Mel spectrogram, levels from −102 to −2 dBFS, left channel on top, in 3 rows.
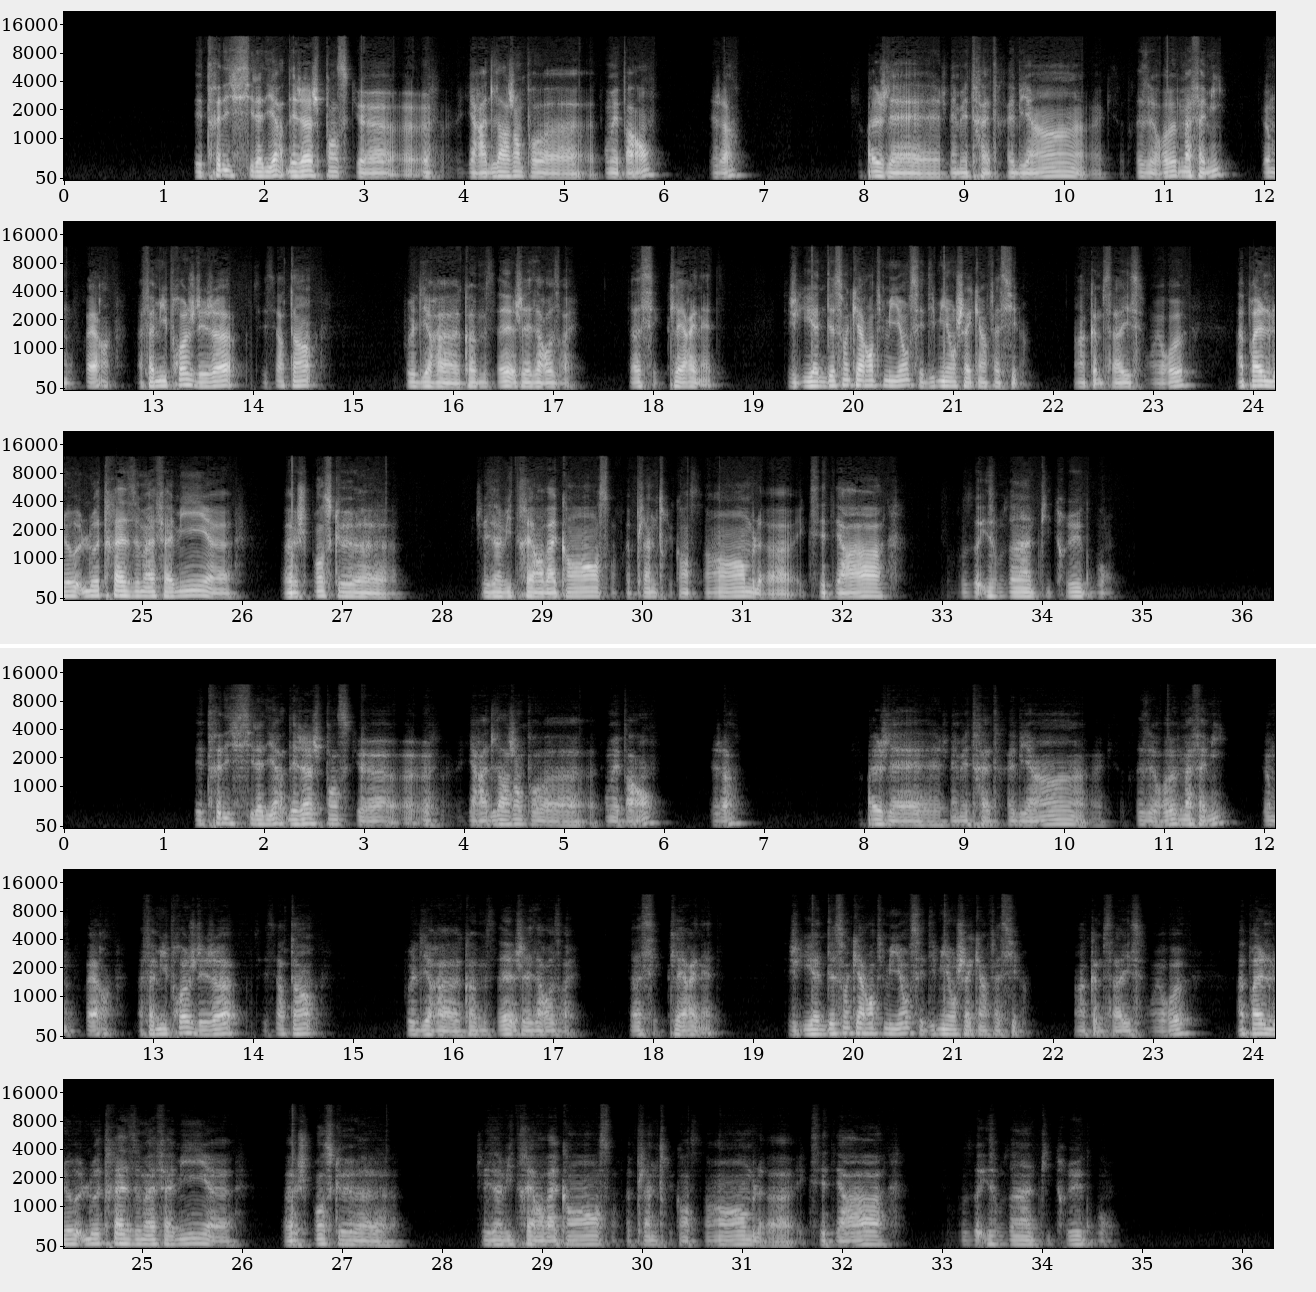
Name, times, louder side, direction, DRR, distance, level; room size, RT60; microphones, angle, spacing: voice 1, 1.3-3.7 4.1-5.9 6.5-6.7 8.0-10.4 10.7-11.6 12.0-12.6 12.9-13.8 14.2-14.6 15.6-17.2 17.8-18.6 19.5-21.7 22.2-23.3 23.9-25.9 26.4-27.6 28.4-31.5 31.8-32.6 33.2-34.0 34.3-34.7, left 6 dB, 85° left, 0.4 m, -26 dB
2.3 x 2.0 x 2.8 m
head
